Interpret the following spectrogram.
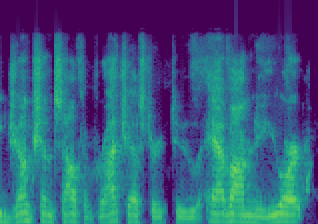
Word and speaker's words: Avon: south of rochester to avon new york looks like avon but it's avon take my word for it and we spun this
